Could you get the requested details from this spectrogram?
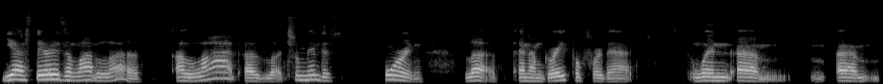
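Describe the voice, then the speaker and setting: This lo-fi clip features a woman in her sixties from the US, earnestly recounting personal experience in an online meeting and circling back over words as she thinks. Her pitch is fairly low and her tone darkish, with no room sound.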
